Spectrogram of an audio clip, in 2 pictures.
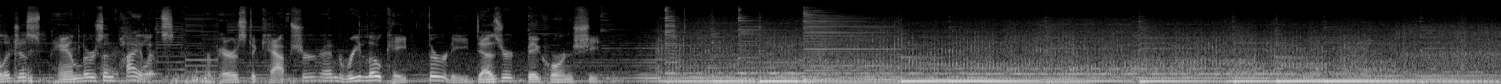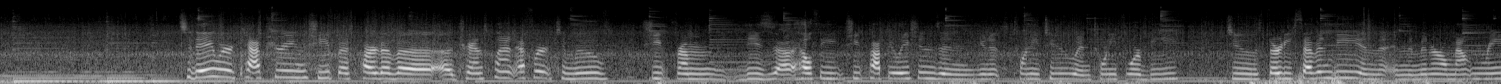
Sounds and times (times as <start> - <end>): Speech: 0.0 - 6.1, 16.8 - 30.0
Music: 0.0 - 30.0.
